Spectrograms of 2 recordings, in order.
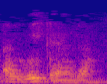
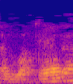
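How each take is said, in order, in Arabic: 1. بعد الحرف الأول حركة 'i'. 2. بعد الحرف الأول حركة 'a'. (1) "وكسرها" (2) "بفتح الواو"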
